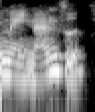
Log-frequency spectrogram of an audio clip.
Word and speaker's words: 美男子: 美男子, no, we will read it as a half the tone. 美男子, okay, 美男子.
